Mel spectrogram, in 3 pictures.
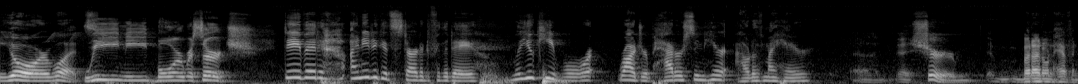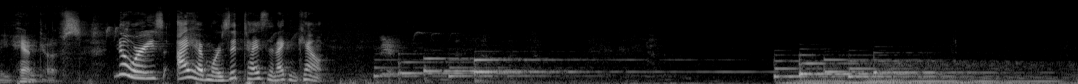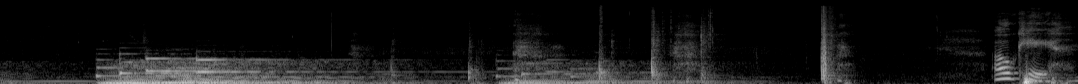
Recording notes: recorded before a live audience on September 30, 2023 at the Salty Jester in International Falls, Minnesota.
